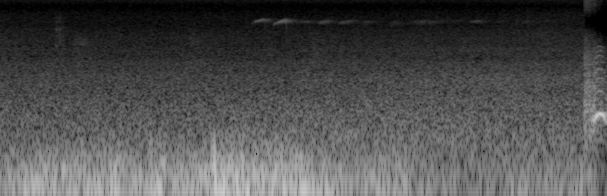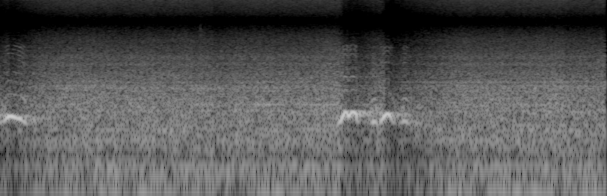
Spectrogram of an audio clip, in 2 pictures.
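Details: A Ural owl gives its spring-to-early-summer courtship and territorial song: two short phrases of deep, hollow hoots about four seconds apart, over steady hiss and a low rumble early on.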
